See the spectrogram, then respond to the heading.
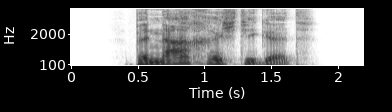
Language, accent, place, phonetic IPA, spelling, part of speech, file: German, Germany, Berlin, [bəˈnaːxˌʁɪçtɪɡət], benachrichtiget, verb, De-benachrichtiget.ogg
- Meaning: second-person plural subjunctive I of benachrichtigen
